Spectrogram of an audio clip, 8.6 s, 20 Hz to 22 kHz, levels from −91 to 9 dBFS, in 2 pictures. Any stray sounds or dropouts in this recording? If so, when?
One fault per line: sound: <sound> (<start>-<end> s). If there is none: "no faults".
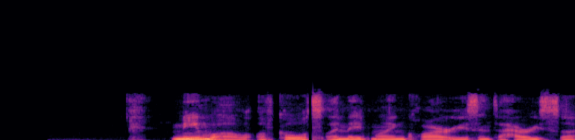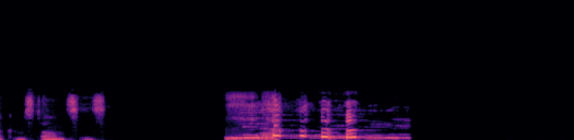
sound: dropout (2.3-2.3 s)
sound: laugh (6.0-7.4 s)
